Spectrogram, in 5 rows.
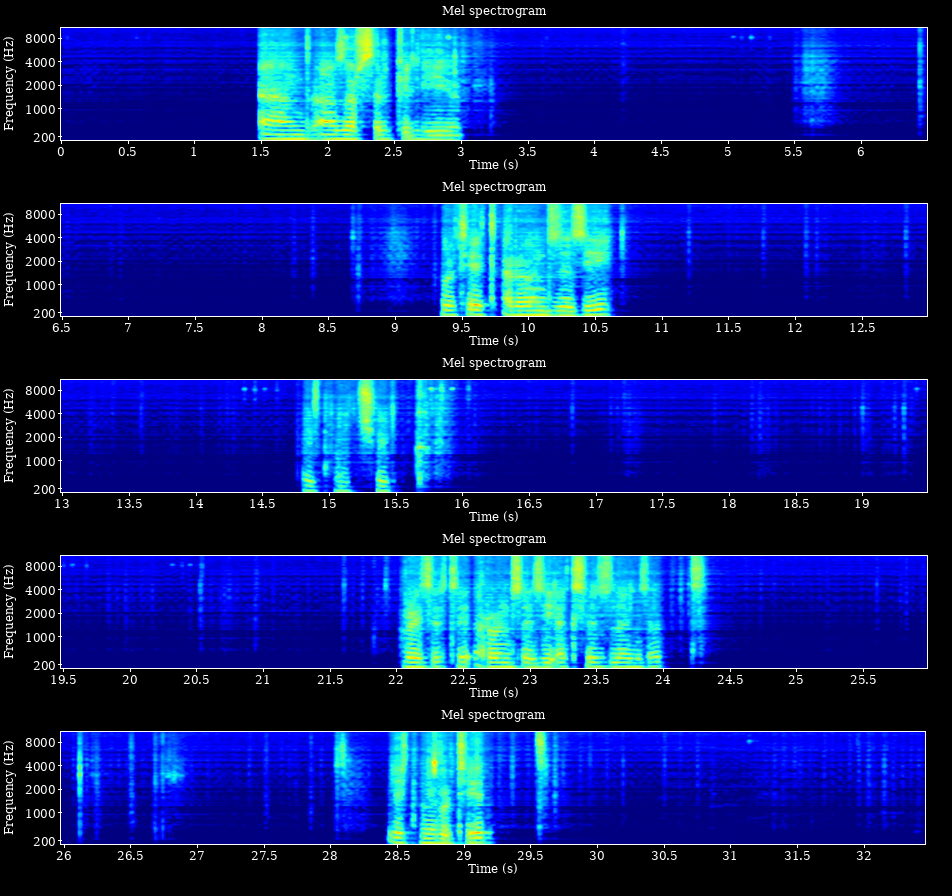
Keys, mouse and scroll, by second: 0.5-2.7 right drag, 2.9 alt+middle click, 3.8-4.4 scroll up 1, 4.4 scroll up 2, 5.0 click, 5.2 click, 6.4 g, 6.9 z, 8.4 Escape, 9.3 r, 9.6 z, 12.5 Escape, 12.8 scroll down 1, 14.3 click, 14.3 scroll down 2, 14.5 click, 14.9 scroll up 1, 15.5 scroll up 1, 15.7 click, 15.9 click, 18.2 scroll down 1, 19.0 scroll down 1, 19.4 click, 19.6 click, 20.3 shift+click, 20.8 scroll up 1, 21.7 r, 22.1 z, 26.5 ctrl+KP_Add, 27.7 r, 28.1 z, 29.7 Escape, 30.0 scroll down 2, 30.1 Tab, 30.5 Tab, 30.6-31.1 scroll up 2, 31.1 alt+middle click, 32.1 Tab.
